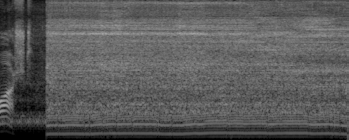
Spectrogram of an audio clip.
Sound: machine humming

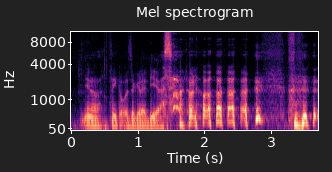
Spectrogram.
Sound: laughing

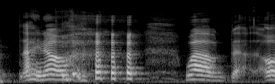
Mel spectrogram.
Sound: laughs

